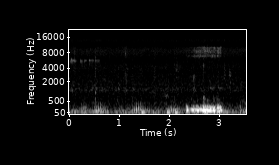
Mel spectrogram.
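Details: Sleeping Shetland Sheepdog whose snoring contrasts with its appearance: soft low grumbling pulses that build into one loud, rasping snore toward the end, deep and throaty, in a quiet room.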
